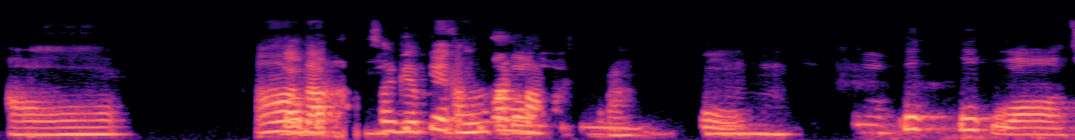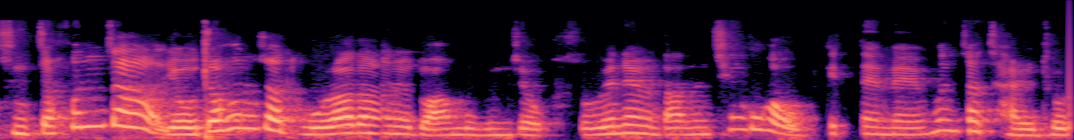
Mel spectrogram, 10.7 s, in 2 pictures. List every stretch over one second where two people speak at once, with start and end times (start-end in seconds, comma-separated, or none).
1.4-2.8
